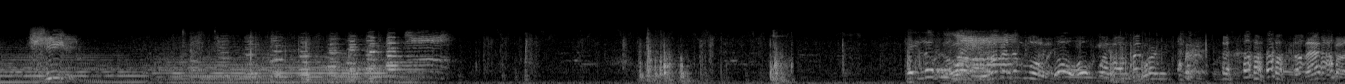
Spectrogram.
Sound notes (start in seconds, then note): 3.6 bleating; 9.2 cowboys clamoring; 11.6 laughing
